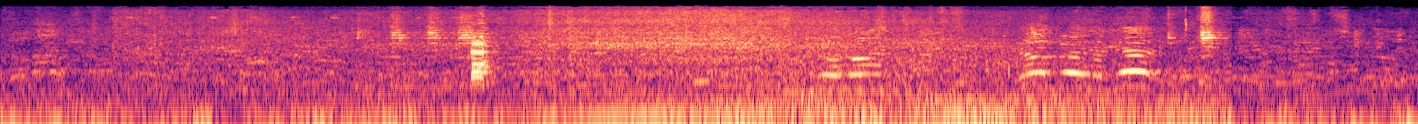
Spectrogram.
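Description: An ambulance drives slowly past with its engine running.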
